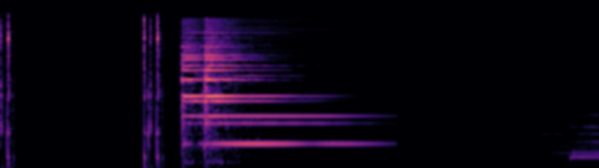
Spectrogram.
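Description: Sound effect of a subscribe-button animation: a mouse click at the start, another click about a second later, then a bright bell ding that rings out and fades over about a second and a half.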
